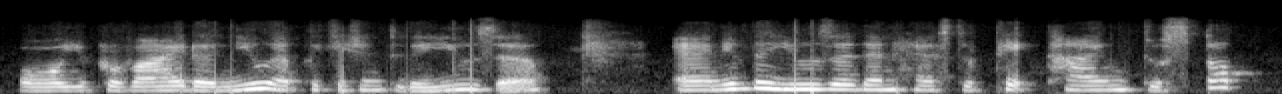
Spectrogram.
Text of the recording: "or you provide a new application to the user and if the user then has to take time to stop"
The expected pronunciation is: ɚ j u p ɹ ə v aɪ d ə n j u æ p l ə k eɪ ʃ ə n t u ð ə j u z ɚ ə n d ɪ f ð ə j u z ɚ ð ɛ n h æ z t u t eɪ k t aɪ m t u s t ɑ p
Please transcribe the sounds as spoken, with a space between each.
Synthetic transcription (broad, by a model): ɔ j u p ɹ ə v aɪ d ə n j u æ p l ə k eɪ ʃ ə n t u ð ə j u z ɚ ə n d ɪ f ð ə j u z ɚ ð ɛ n h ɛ s t u t eɪ k t aɪ m t u s t ɑ p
